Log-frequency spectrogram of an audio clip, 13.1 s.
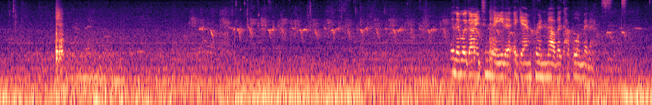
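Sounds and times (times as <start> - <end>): low steady hum: 0.0 - 13.0
bird chirping: 3.8 - 11.2, 12.0 - 13.0.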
